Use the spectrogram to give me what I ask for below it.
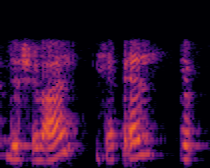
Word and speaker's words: cheval: Le E caduc, c'est le E qu'on n'est pas obligé de toujours prononcer. Il y en a plein comme ça en français. D'ailleurs, je suis certaine que tout le monde ici, avec tous les francophones à qui je parle actuellement, ne prononce pas le E de cheval quand ils parlent dans leur vie quotidienne.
